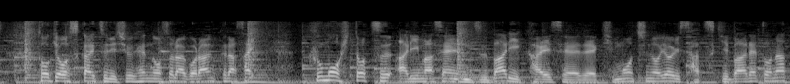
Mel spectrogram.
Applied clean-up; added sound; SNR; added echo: none; Snare drum; 16 dB; none.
